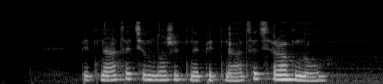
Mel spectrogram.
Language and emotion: Russian, neutral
